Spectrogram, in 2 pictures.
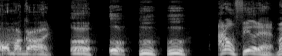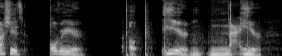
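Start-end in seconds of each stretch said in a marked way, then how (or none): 0.0-2.3 slow, drawn-out, exaggerated dramatic gasping. Imitating people having heart attacks on tv: mock heart attack gasping.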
